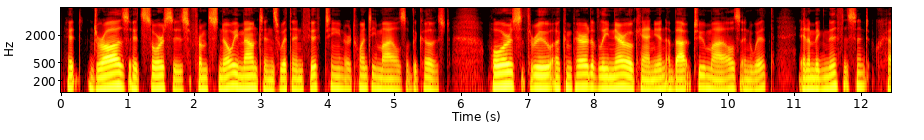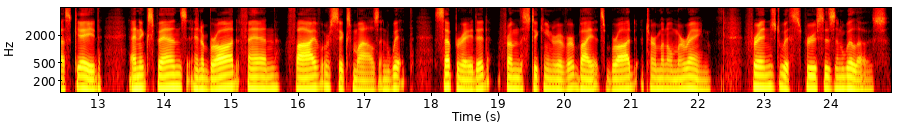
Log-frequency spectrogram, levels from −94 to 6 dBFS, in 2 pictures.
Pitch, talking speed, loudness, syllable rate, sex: 120 Hz, 135 wpm, -19 LUFS, 4.2 syllables/s, male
